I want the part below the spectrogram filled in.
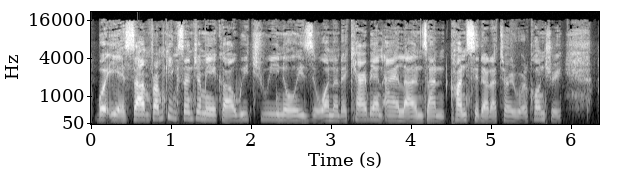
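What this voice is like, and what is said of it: Jamaican accent. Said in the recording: “I am from Kingston, Jamaica ... that accent sound a little bit familiar”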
